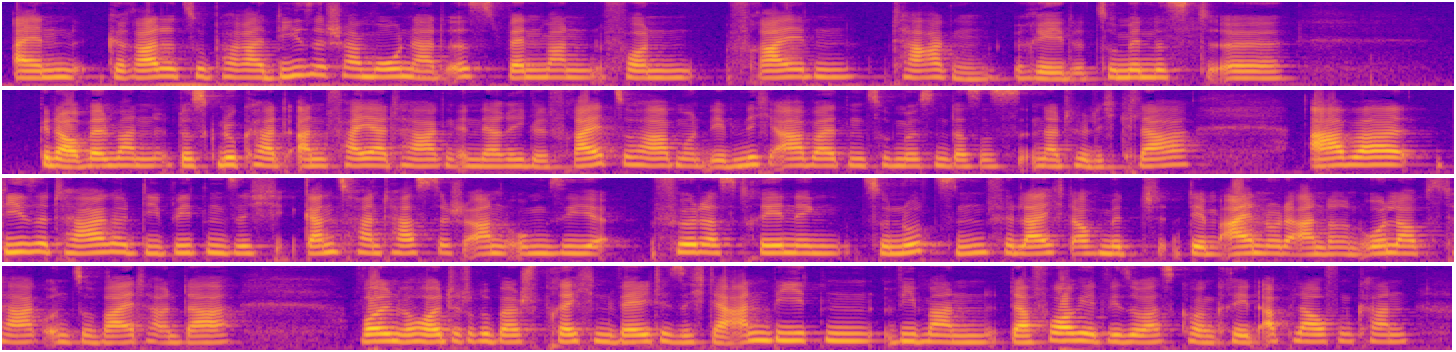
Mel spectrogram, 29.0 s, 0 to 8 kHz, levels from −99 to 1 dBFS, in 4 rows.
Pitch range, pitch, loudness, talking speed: 205-230 Hz, 215 Hz, -20 LUFS, 175 wpm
